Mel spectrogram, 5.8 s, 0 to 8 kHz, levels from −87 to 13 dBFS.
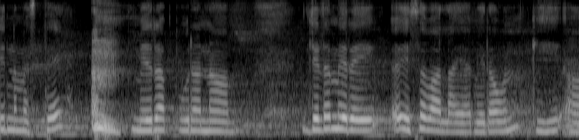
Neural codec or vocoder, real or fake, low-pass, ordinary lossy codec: none; real; none; none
